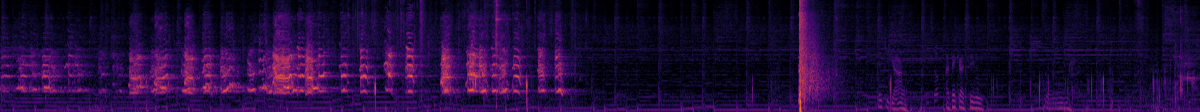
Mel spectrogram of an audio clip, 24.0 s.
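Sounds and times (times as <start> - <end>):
hounds baying: 0.0 - 11.7.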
